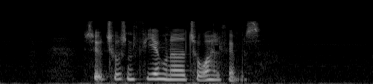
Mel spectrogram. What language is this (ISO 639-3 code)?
dan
